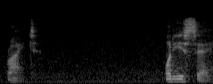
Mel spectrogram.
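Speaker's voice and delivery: normal talking voice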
